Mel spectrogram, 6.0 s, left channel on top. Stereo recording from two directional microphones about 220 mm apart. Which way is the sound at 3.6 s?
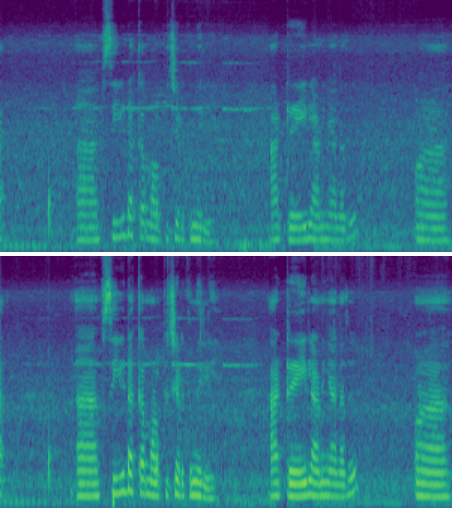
30° right (ahead or behind).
